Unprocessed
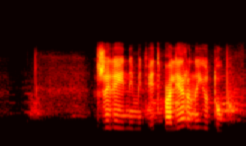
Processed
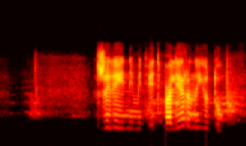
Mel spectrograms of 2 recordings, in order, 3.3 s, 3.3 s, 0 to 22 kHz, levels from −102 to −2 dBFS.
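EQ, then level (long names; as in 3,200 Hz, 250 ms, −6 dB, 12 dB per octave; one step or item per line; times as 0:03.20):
high-shelf EQ 5,900 Hz −8 dB
dynamic equaliser 2,700 Hz, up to −3 dB, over −37 dBFS, Q 0.86
thirty-one-band graphic EQ 630 Hz −9 dB, 1,000 Hz −12 dB, 2,000 Hz −5 dB, 6,300 Hz −9 dB
+9.0 dB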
